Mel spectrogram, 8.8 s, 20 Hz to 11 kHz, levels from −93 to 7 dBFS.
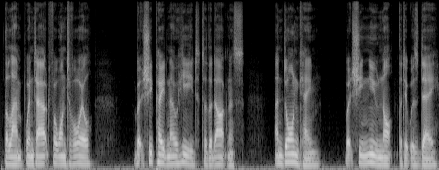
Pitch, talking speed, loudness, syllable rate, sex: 100 Hz, 185 wpm, -19 LUFS, 4.3 syllables/s, male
